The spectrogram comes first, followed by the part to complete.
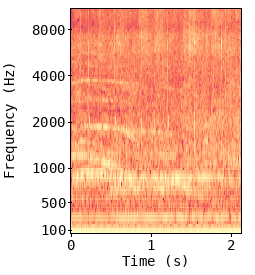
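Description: The final held chord of a live song played through a PA, a sustained low drone with a long note held over it, while the crowd cheers and whoops.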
